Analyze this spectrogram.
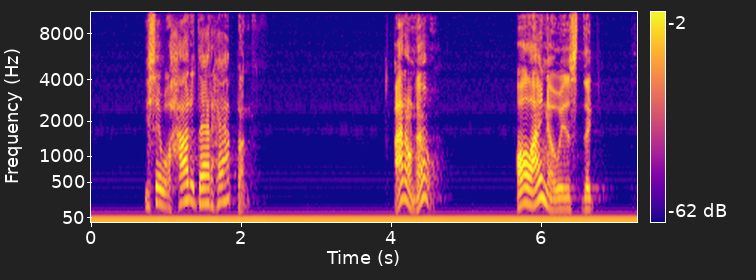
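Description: A middle-aged man speaks with animation through a microphone in a large room.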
